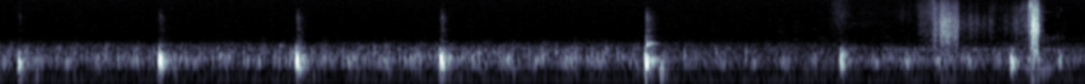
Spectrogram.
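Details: Infant (baby J) hiccups: short, abrupt jerky sounds about every two seconds against a steady low hum, with a couple of higher squeaks near the end.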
